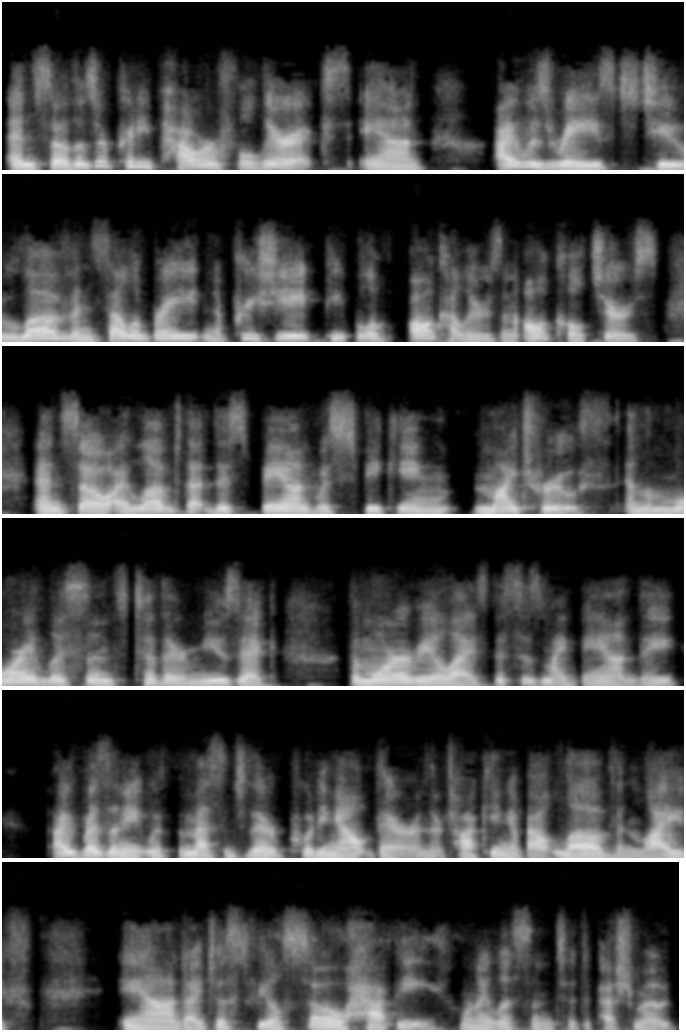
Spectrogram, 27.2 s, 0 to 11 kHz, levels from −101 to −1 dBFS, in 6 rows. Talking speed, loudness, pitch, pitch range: 175 wpm, -19 LUFS, 195 Hz, 180-210 Hz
